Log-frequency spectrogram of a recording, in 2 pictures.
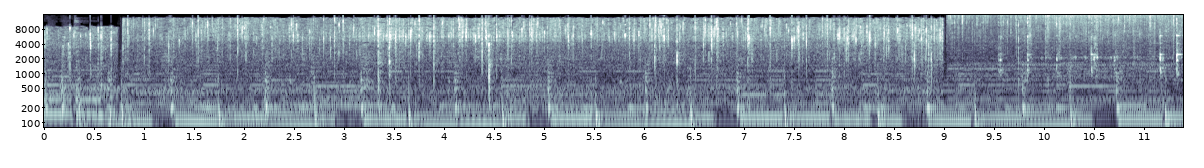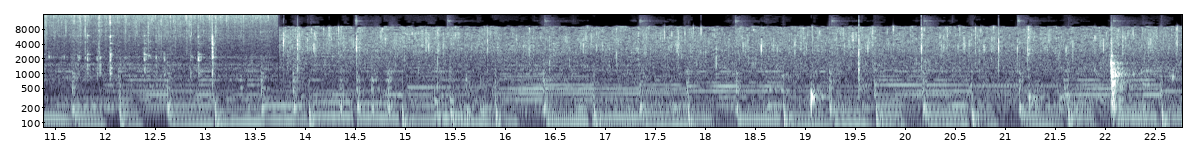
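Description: Pork pieces and chopped red onion sizzling and crackling as they fry in oil in a nonstick pan, stirred with a spatula. A single sharp tap near the end.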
